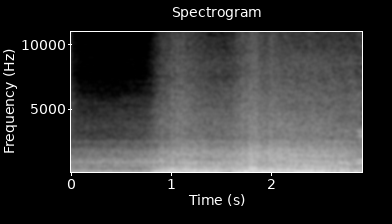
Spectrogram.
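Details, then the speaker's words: Bentley twelve-cylinder (about 570 PS), running on all 12 cylinders again; temperature reads about 200°: deep roar climbs under hard throttle then holds strong and smooth; full power. "das ist ein komplettes Biest ja jetzt jetzt ist er nämlich da ne"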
